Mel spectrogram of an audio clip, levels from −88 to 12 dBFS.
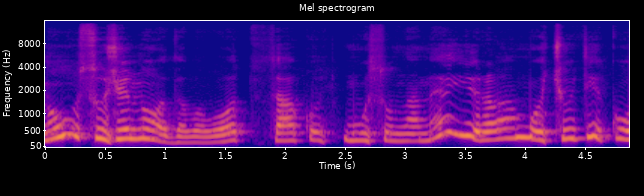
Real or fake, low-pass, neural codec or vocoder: fake; 14.4 kHz; autoencoder, 48 kHz, 128 numbers a frame, DAC-VAE, trained on Japanese speech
